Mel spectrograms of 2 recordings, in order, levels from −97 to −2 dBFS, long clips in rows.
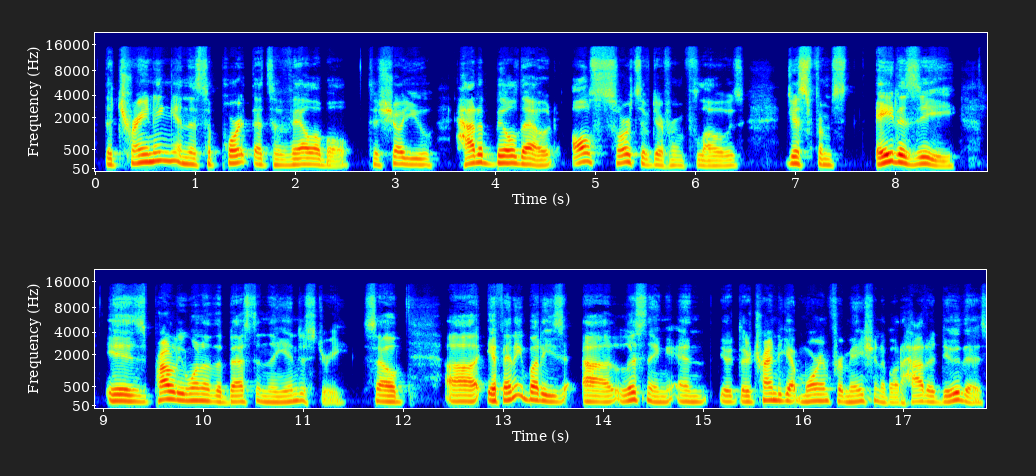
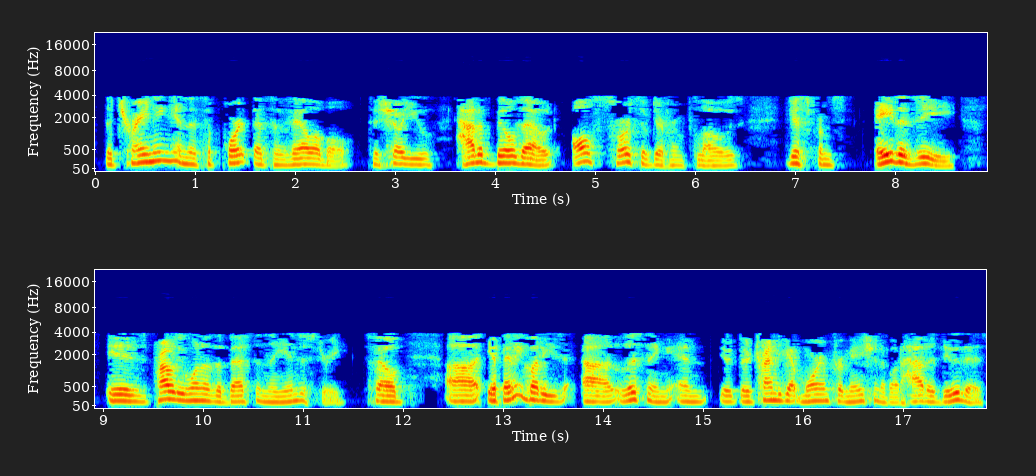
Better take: first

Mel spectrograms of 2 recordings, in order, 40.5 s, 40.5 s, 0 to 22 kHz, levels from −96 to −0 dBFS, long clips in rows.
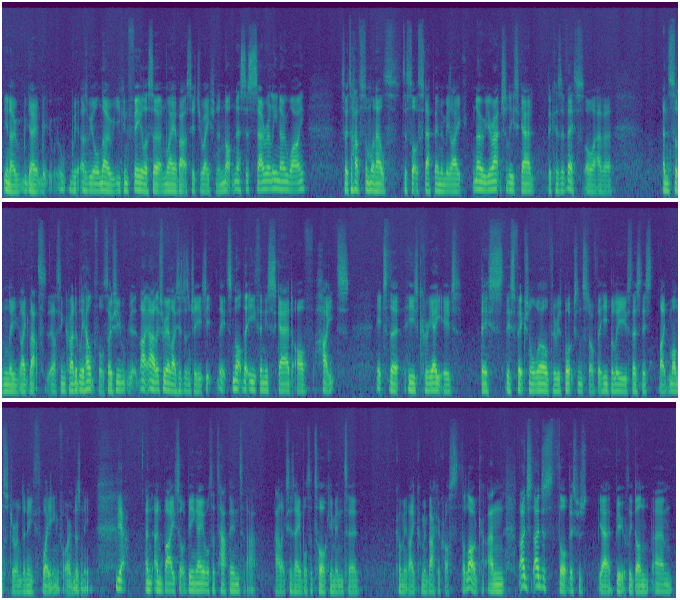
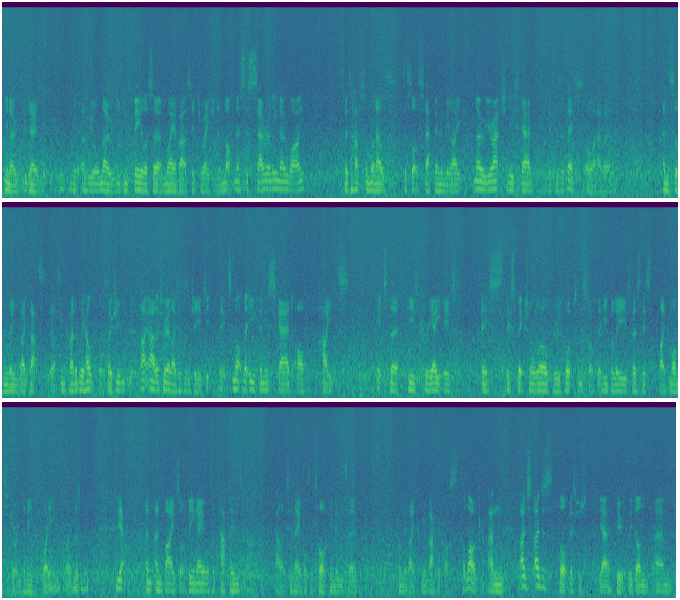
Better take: first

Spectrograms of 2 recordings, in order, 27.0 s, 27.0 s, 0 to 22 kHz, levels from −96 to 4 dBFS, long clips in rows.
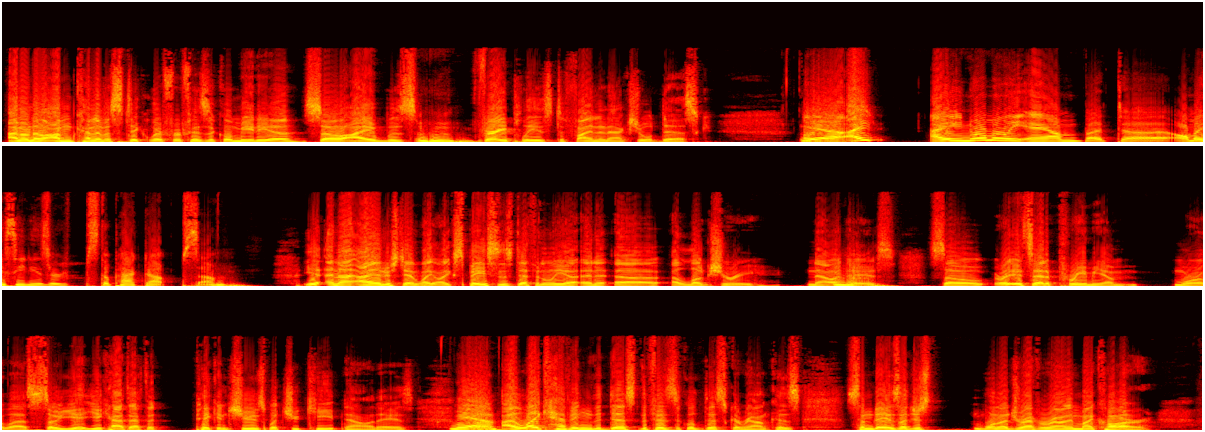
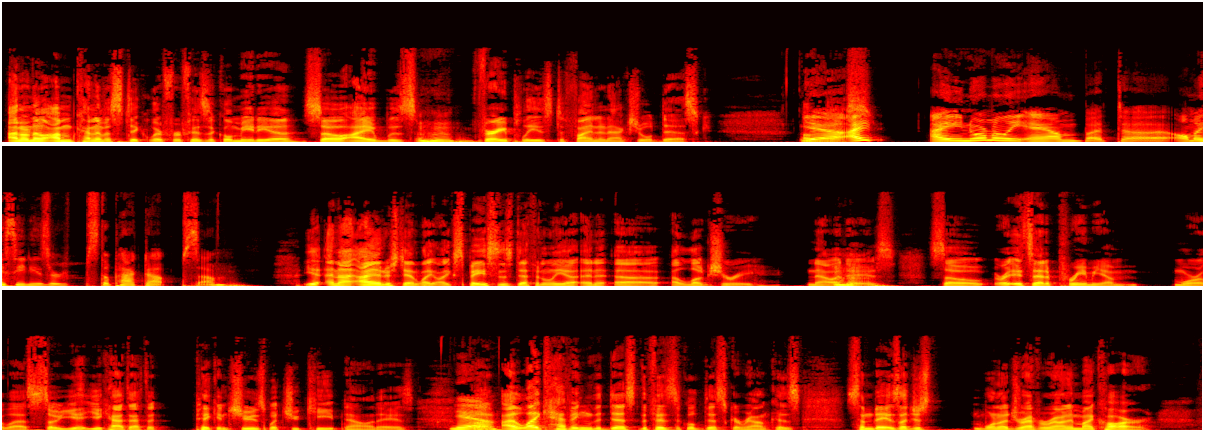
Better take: second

